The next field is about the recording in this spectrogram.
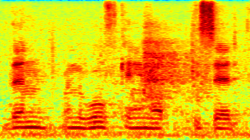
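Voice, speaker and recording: A man's voice: on the low side, monotone, measured pace. A man telling a children's fairy tale as a dramatic storybook reading. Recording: noisy, reverberant hall recording.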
